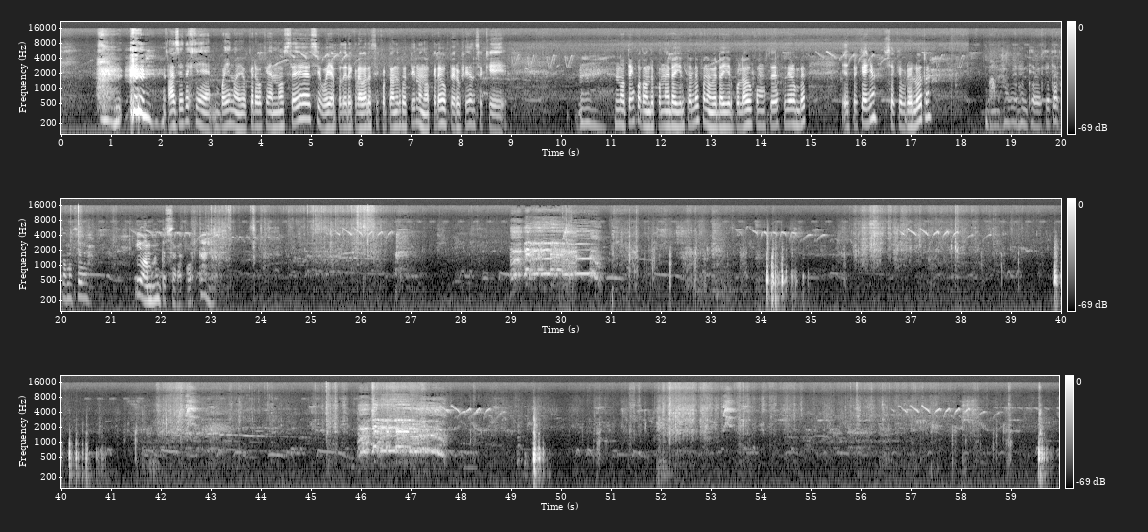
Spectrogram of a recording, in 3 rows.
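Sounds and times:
rooster crowing: 29.0s - 30.8s, 45.9s - 47.8s.

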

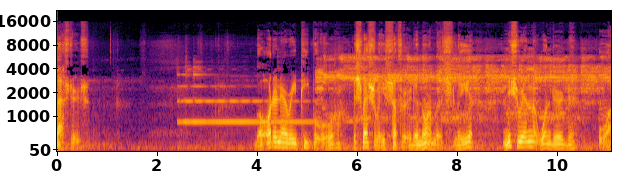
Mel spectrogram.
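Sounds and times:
steady bell-like ringing tone: 0.0s - 11.0s.

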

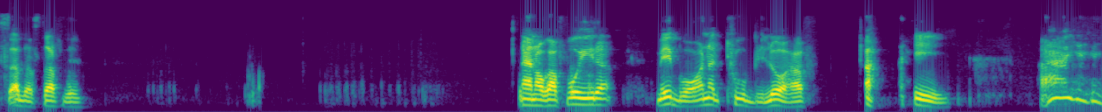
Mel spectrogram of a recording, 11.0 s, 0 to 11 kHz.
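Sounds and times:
man sipping and swallowing drink: 1.4s - 4.6s.

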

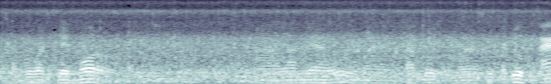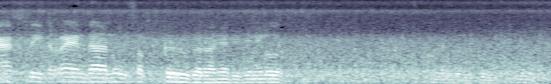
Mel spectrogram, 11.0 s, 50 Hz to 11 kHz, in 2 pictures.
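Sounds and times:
river flowing: 0.0s - 11.0s.

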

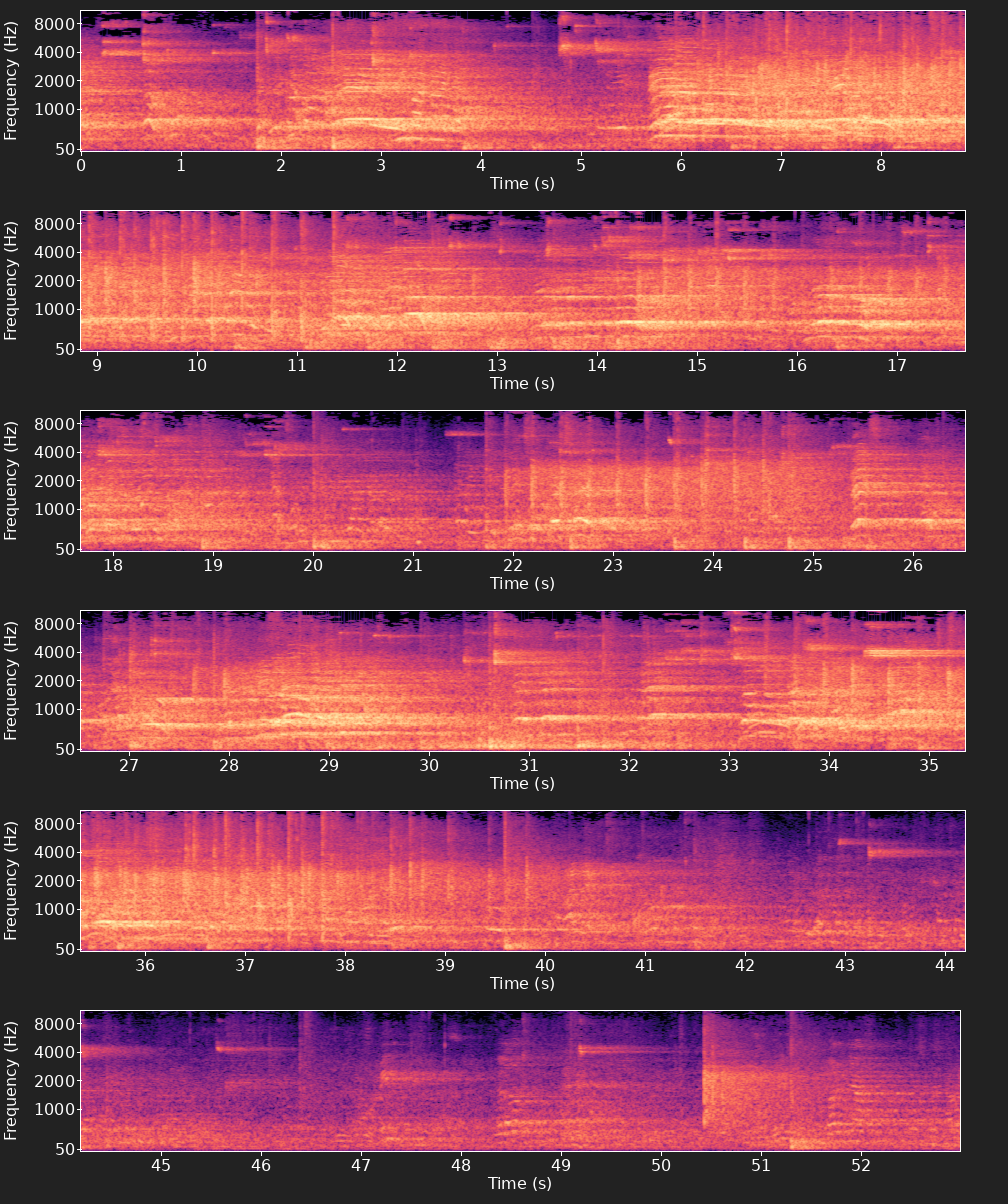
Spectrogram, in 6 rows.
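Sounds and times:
players shouting in a hall: 5.1s - 19.1s, 25.4s - 38.8s.

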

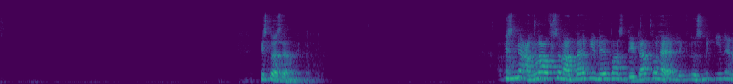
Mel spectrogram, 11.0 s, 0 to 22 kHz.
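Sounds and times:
faint computer mouse clicks: 1.4s - 1.7s, 2.8s - 3.2s, 4.7s - 5.7s, 6.5s - 8.1s.

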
